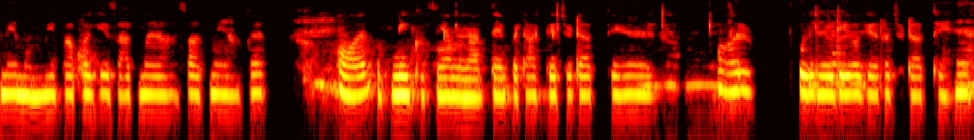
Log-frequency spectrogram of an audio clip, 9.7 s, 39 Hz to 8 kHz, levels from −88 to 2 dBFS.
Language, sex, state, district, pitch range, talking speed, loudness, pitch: Hindi, female, Uttar Pradesh, Hamirpur, 220-235 Hz, 130 wpm, -26 LUFS, 225 Hz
